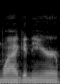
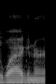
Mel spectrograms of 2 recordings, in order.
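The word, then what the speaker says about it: Waggoner: dark by tim wagner i always try to say his name wagoneer but when he pronounces he says wagner and i have to remember that i'm saying it wrong the moment i heard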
